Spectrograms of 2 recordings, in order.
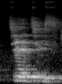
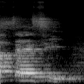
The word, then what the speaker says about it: chassis: चेचिस। क्या बोलते हैं साथियों? चेचिस बोलते हैं। लेकिन ये जो वर्ड है इसका करेक्ट प्रोनाउंसिएशन क्या होगा मेरे साथियों? इसका करेक्ट प्रोनाउंसिएशन होगा सैसी।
